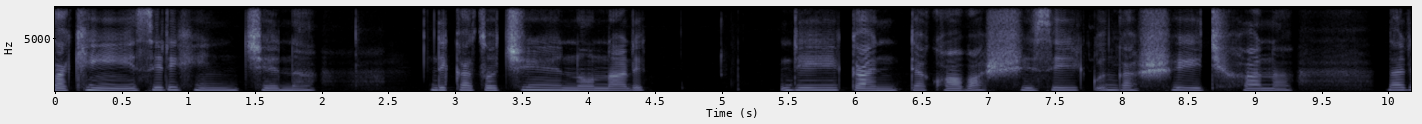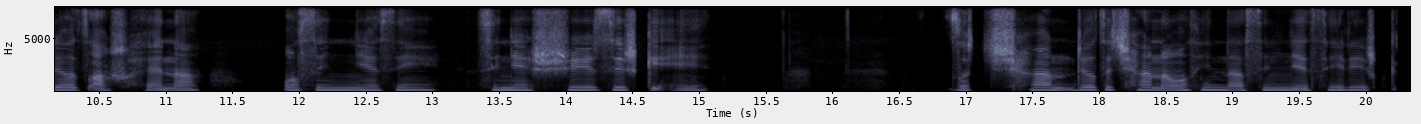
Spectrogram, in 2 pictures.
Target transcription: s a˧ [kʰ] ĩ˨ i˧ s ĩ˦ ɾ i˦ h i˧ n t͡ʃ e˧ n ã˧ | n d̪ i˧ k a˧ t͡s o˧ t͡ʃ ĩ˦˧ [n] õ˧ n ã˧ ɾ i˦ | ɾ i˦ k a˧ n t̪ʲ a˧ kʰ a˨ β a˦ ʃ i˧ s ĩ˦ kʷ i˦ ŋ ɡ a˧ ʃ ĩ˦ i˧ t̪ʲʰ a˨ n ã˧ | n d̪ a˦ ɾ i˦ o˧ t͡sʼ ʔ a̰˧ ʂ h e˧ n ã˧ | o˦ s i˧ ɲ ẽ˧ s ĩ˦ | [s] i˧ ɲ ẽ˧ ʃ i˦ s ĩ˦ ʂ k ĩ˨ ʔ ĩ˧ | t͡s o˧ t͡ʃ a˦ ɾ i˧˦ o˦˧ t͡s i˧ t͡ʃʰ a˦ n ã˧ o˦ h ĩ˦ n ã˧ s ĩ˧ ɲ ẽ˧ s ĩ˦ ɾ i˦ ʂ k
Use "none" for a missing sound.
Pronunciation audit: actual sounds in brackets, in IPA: kʰ, n, s

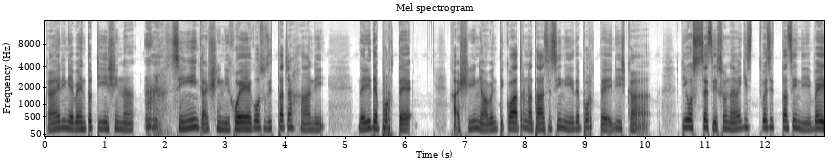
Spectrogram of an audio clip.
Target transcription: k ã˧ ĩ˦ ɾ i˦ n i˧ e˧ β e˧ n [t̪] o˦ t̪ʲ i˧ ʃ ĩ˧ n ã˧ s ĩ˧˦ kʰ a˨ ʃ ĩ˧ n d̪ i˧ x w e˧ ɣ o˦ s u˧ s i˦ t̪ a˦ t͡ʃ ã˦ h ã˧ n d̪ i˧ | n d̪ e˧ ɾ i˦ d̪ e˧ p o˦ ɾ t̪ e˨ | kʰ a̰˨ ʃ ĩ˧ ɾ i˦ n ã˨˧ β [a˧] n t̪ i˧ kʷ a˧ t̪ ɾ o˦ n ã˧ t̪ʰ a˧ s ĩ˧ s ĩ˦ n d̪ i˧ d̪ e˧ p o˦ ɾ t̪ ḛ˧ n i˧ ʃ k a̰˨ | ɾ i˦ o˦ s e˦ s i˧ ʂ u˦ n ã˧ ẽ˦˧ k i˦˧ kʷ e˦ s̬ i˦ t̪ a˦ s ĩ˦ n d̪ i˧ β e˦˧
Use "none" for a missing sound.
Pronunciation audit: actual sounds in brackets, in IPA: t̪, e˧

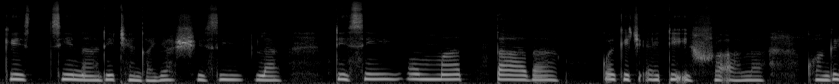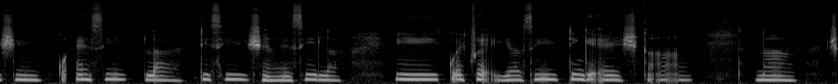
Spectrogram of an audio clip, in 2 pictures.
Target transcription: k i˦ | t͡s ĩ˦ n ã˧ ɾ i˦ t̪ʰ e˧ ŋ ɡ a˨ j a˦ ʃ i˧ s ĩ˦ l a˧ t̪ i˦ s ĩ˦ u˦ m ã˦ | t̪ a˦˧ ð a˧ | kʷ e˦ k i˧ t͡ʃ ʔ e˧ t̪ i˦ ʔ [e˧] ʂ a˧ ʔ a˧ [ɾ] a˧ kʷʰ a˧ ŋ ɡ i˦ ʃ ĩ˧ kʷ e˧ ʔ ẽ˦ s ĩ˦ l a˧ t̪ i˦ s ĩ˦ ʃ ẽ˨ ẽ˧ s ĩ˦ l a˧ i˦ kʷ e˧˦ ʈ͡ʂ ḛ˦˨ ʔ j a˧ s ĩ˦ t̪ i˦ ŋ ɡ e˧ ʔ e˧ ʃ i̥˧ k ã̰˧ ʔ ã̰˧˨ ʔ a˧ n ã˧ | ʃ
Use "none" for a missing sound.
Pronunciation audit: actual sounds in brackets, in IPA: i˧, l

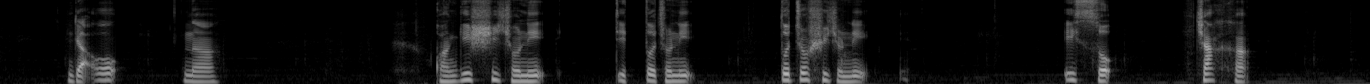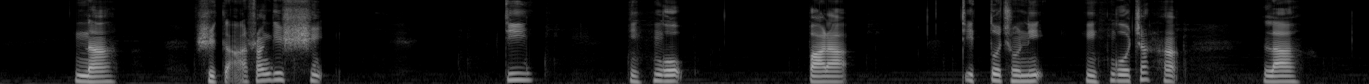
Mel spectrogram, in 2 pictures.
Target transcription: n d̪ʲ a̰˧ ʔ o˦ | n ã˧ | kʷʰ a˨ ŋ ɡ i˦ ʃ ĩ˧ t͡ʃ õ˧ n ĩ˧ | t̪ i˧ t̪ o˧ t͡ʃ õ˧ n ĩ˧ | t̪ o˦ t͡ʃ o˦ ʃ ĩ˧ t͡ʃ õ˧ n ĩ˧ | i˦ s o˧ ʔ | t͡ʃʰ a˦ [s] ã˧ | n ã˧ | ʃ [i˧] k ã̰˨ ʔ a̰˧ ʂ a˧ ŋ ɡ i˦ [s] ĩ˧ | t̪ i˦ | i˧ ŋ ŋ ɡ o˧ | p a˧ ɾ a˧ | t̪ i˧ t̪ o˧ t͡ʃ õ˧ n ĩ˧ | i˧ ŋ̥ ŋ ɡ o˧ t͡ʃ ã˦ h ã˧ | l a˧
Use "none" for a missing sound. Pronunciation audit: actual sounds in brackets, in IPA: h, i˧, ʃ

